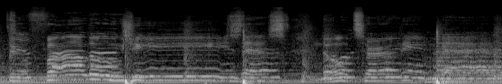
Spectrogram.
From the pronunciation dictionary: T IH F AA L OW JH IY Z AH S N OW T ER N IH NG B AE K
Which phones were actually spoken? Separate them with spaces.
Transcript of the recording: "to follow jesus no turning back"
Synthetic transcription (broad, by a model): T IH F AA L OW JH IY Z AH S N OW T ER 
